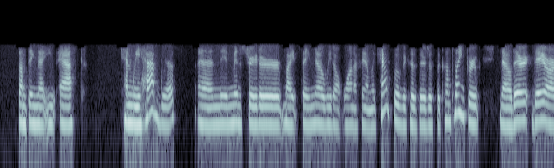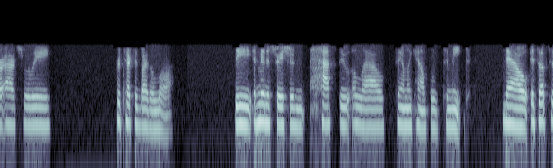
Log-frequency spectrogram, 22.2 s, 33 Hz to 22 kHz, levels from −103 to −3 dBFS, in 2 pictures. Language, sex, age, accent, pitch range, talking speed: English, female, 50-69, American, 170-195 Hz, 130 wpm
